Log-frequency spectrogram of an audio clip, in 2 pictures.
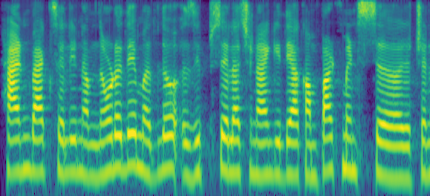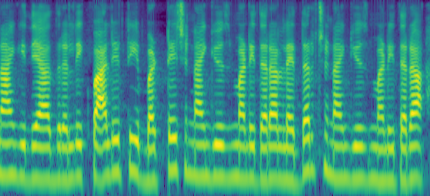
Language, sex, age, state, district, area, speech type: Kannada, female, 45-60, Karnataka, Bangalore Urban, rural, spontaneous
